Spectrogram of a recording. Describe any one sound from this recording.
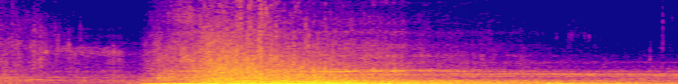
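A huge monster roars with a deep, rumbling growl.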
